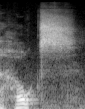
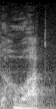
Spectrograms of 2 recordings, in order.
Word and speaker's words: hoax: Ada anu berita tapi enggak benar yang kita menyebutnya hoax. Hoa apa orang Indonesia suka menyebut hoak ya? itu bahasa Inggrisnya kan tulisannya memang hoak tapi bacanya hoa itu menyebabkan dosa bagi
